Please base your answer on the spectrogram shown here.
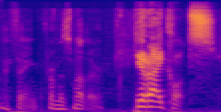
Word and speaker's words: Hiraikotsu: and inherited the Hirikotsu, I think, from his mother. Hiraikotsu Hirikotsu.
